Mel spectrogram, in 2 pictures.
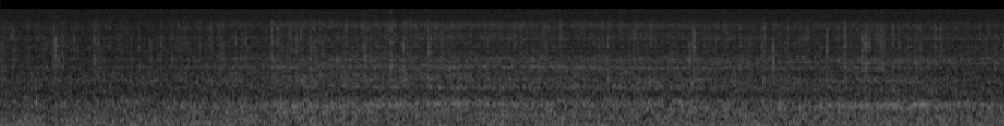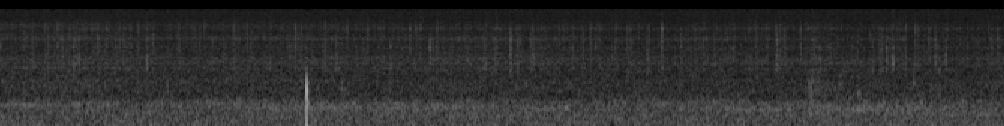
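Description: Underwater ambience picked up by a submerged camera: a steady faint crackling hiss, with one sharp click about six and a half seconds in.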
